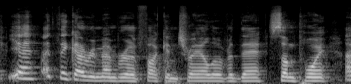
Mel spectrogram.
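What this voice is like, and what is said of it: Exaggerated put-on hillbilly Brooklyn accent. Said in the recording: “I don't know why I'm doing this stupid retarded accent ... He's one of them hillbillies from Brooklyn”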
